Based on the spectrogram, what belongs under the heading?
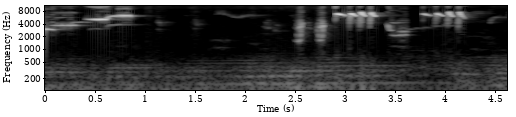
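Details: A local common tailorbird singing: very high, thin chirped notes with a fast burst of five sharp repeated notes, then a second quicker burst of four, separated by short gaps, over a faint low rumble.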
